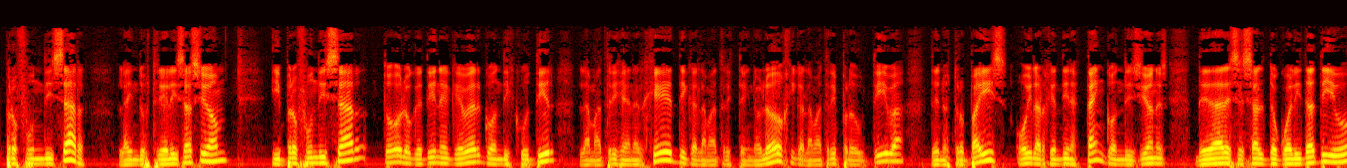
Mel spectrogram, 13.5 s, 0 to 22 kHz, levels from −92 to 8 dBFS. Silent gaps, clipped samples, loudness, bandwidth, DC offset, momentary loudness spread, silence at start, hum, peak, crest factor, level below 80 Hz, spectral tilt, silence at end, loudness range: none; under 0.1%; -22 LUFS; 11.5 kHz; under 0.1%; 10 LU; 0.05 s; none; -4 dBFS; 18 dB; -36 dBFS; -6 dB/octave; 0 s; 3 LU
